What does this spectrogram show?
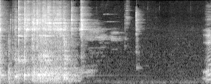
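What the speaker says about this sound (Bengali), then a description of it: "এখন আমি প্রেসারের ঢাকনাটা খুলে দিব" The lid of a pressure cooker holding boiled potatoes is opened, starting with a loud burst of hissing steam, then a few light metal clinks and clatters against near silence.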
